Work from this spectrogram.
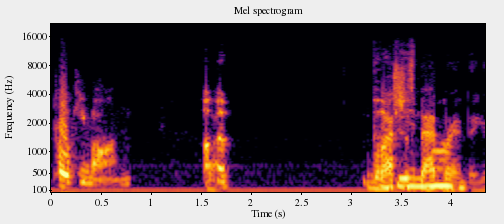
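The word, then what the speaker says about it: Pokimane: No, but even she has said that it's pronounced Pokemon.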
